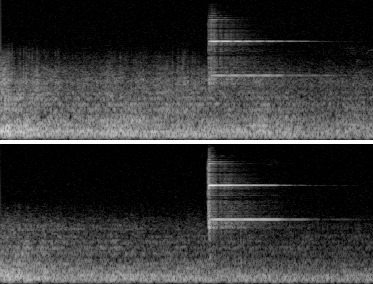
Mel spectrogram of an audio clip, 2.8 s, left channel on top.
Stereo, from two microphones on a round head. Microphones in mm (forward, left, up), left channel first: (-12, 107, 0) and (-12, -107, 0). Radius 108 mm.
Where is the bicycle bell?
70° right (ahead or behind), 3 m.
